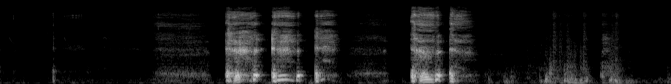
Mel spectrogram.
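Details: A child's run of harsh, loud, barking coughs in two clusters with a few softer ones; barking cough.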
